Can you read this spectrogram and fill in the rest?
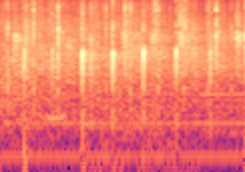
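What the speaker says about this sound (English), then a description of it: "Please give them a big round of applause." Scattered, fairly sparse hand clapping from a small crowd, with a few sharper individual claps popping out above a soft, faint background.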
